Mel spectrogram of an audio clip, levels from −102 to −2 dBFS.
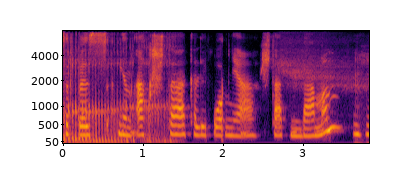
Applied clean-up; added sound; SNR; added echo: none; Breathing; 12 dB; none.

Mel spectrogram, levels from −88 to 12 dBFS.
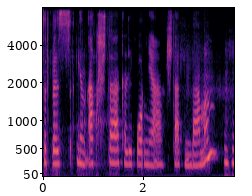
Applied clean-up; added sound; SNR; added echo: neural separator model SepFormer DNS4.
